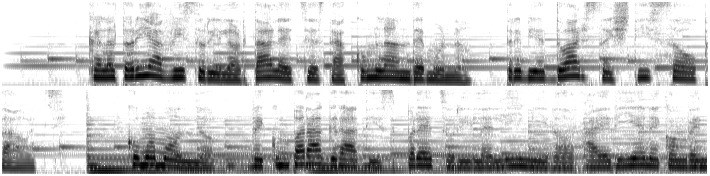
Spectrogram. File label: romanian corporate videos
